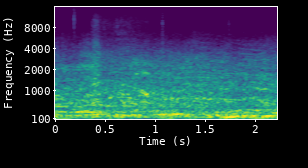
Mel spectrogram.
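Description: Engines of banger race cars running in a steady, loud din, with a few faint clicks as the cars make contact.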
